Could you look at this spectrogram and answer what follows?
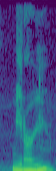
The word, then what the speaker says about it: Minari: uh, Minari, which I pronounced wrong in our 2020 wrap up episode. So I sorry about that, but it's Minari. Mm.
